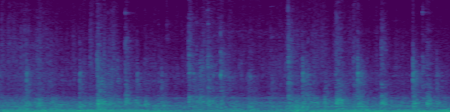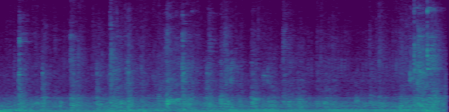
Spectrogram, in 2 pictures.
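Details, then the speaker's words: Six-month-old garage door opening on its opener before lubrication. Steady motor hum with irregular rattles, squeaks and light clicks as the door travels; cause suspected, not confirmed. Garage door rattling and squeaking while opening. "i'm starting to hear a little bit of rattling and squeaking sounds on some parts this garage door is only actually six months old"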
